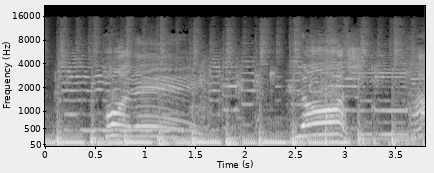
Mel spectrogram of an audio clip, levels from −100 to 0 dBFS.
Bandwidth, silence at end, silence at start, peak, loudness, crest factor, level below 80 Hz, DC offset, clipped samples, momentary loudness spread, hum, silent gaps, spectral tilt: 15 kHz; 0 s; 0 s; -2 dBFS; -15 LUFS; 14 dB; -30 dBFS; 0.9%; under 0.1%; 7 LU; none; none; -6 dB/octave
